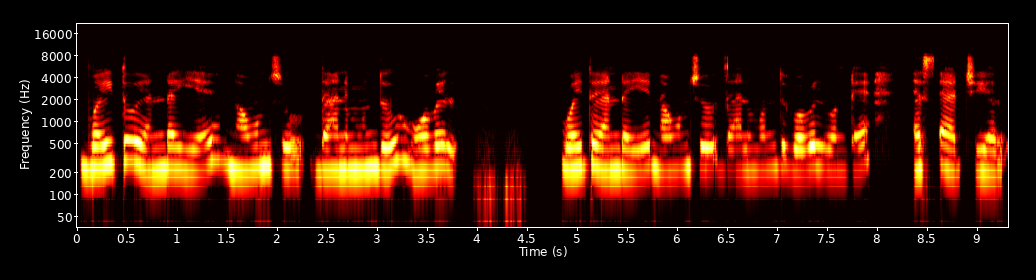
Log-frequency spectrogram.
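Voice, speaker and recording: A woman's voice: mid-range voice, flat delivery, moderate pace, no room sound, dull audio. A woman with a Telugu accent explaining an English grammar lesson, going step by step through examples.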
